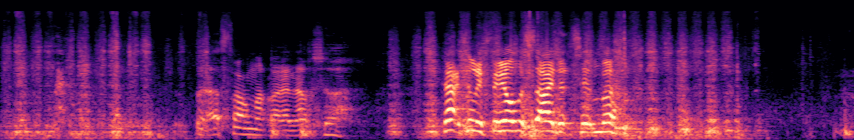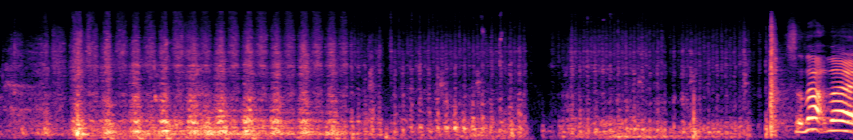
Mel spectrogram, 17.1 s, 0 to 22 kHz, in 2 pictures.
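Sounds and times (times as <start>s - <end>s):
handsaw cutting plasterboard: 0.0s - 2.1s, 3.8s - 7.7s, 8.7s - 16.2s.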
